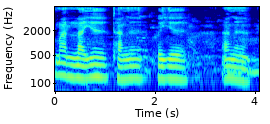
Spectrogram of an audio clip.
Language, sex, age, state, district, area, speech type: Bodo, female, 60+, Assam, Udalguri, rural, spontaneous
